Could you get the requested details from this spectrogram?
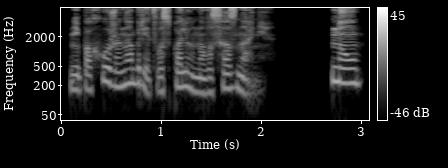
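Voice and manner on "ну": a sharp, higher, louder bark. A narrator's reading. Heroine barking at the writhing count. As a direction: snap it out to make him move. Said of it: "рявкнула на корчащегося графа".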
